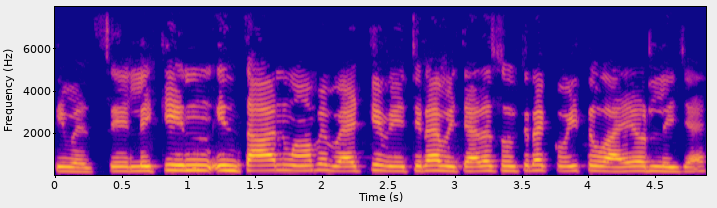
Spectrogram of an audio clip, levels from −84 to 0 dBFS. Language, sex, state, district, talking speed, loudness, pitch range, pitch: Hindi, female, Uttar Pradesh, Deoria, 280 wpm, -15 LUFS, 215-245 Hz, 225 Hz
